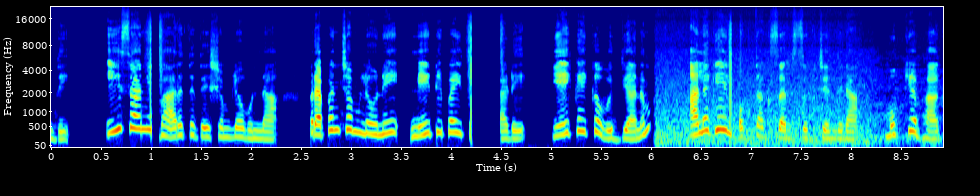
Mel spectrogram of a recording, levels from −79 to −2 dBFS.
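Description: Noise suppressor artifacts run through the whole recording. The processor cuts the bands it judges to be steady noise by about 13 dB, frame by frame, so the background dips in the gaps between words and swells back under them. Unlike a simple gate, which switches everything on and off together, this pumping is spectral, so the texture of the noise changes as well as its level. It grows more noticeable after the room noise rises by about 22 dB around 6 s, sitting about 15 dB below the speech.

Wireless microphone squelch dropouts occur at 0.89–1.19 s, 4.13–4.56 s and 6.75–6.94 s. Each time, the analogue FM link fades, hiss swells briefly, and the receiver's squelch then mutes the output, for about 83 ms, 296 ms and 87 ms respectively, before the signal returns. The rising static before each silent hole is what separates these from digital packet loss, which cuts out abruptly with no hiss leading into it.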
